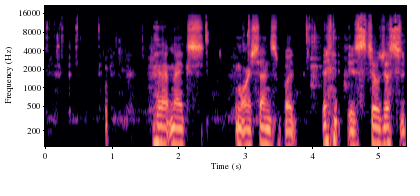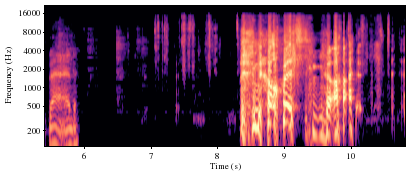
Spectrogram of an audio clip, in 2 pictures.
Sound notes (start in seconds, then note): 8.3 laughing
